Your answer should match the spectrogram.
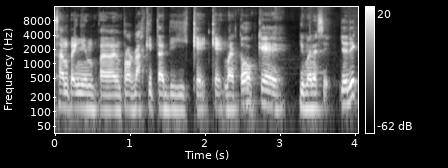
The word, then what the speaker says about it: Kmart: Buat orang Bandung mungkin nggak tahu Kmart, K3 Mart. K3 Mart. Aku aja baru tahu itu dibacanya Kmart.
